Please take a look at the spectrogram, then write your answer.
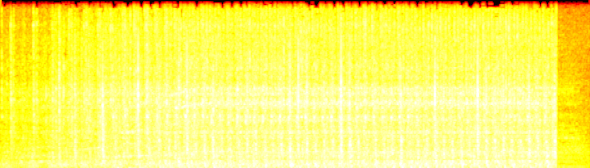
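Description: An embroidery machine stitches a placement line for a black fabric shelf on a candy corn quilt shop design, a loud, steady, rapid needle chatter running continuously before stopping abruptly near the end.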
